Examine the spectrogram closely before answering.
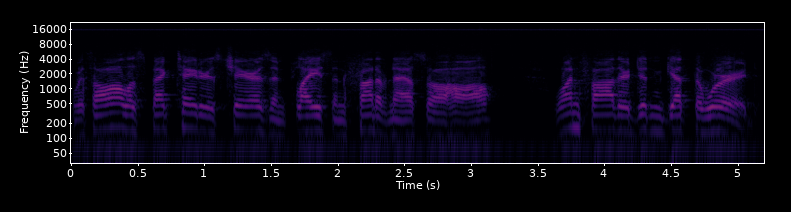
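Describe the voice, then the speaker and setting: A man with an American accent narrates a campus newsreel in 1960s style. His delivery is scripted and polished, with a wry touch, at a middling pitch. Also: moderate pace, a bit bright, low-quality recording.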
